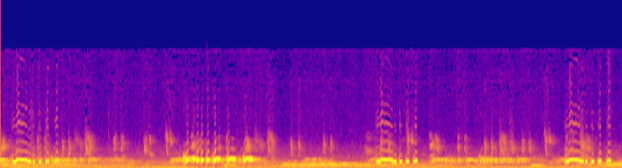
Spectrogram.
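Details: Local zebra doves answering each other as a male and female pair: stuttering note bursts leading into long vibrating coos, repeated every couple of seconds, two voices layered.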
